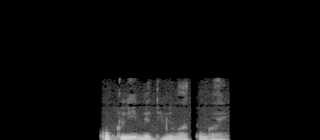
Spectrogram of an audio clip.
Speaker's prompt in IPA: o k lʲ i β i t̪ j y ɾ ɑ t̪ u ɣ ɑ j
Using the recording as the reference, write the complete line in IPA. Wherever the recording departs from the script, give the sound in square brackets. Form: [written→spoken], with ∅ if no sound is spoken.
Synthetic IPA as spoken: o k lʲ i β [i→e] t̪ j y [ɾ→l] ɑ t̪ u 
